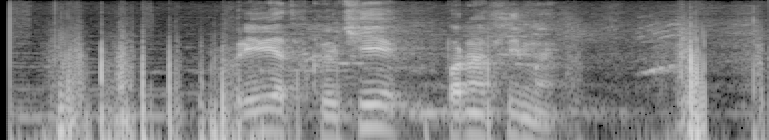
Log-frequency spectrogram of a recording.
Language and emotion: Russian, positive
